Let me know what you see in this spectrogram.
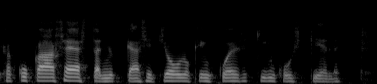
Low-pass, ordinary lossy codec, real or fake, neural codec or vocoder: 19.8 kHz; none; fake; autoencoder, 48 kHz, 32 numbers a frame, DAC-VAE, trained on Japanese speech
